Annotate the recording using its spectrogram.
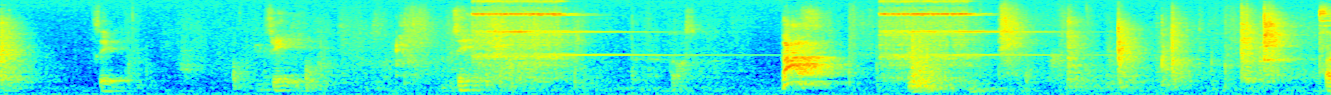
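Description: A man speaks indoors.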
